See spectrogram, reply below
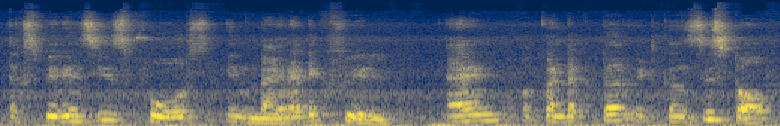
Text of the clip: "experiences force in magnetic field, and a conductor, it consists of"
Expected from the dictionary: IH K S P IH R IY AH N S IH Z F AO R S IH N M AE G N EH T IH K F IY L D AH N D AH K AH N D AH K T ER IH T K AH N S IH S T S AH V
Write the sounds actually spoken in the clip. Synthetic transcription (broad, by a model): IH K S P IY R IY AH N S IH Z F AO R S IH N M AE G N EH T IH K F IY L D AH N D AH K AH N D AH K T ER IH T K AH N S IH S T AH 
